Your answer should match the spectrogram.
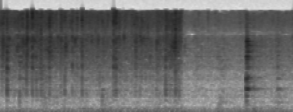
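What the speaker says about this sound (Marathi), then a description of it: "हे साधारण आपण अर्धा मिनिट परतून घेऊया।" Green chilli, curry leaves and asafoetida sautéing in a pan, a dense close sizzle that eases after a moment, followed by a single sharp stir or clink.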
